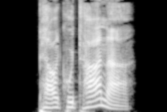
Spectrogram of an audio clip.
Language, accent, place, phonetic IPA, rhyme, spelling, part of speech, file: German, Germany, Berlin, [pɛʁkuˈtaːnɐ], -aːnɐ, perkutaner, adjective, De-perkutaner.ogg
- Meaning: inflection of perkutan: 1. strong/mixed nominative masculine singular 2. strong genitive/dative feminine singular 3. strong genitive plural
